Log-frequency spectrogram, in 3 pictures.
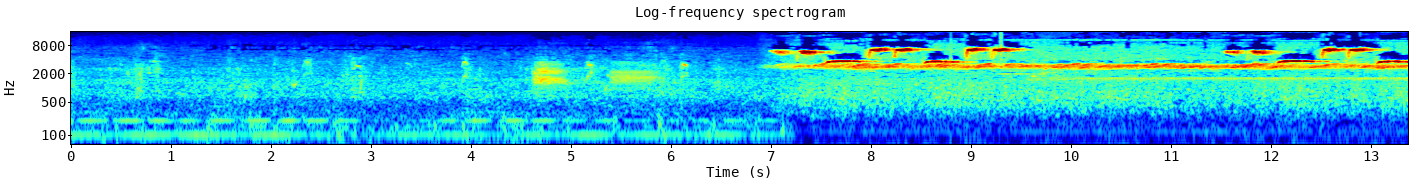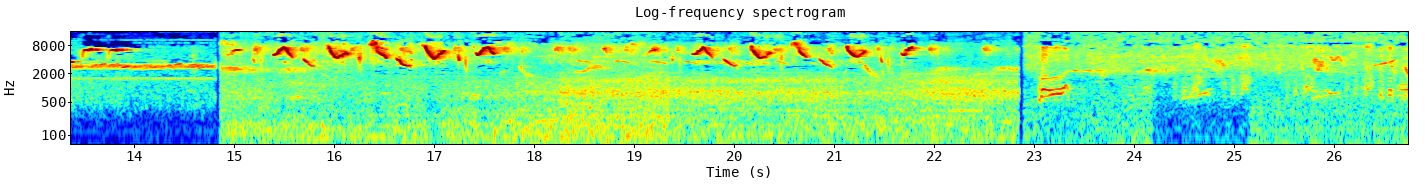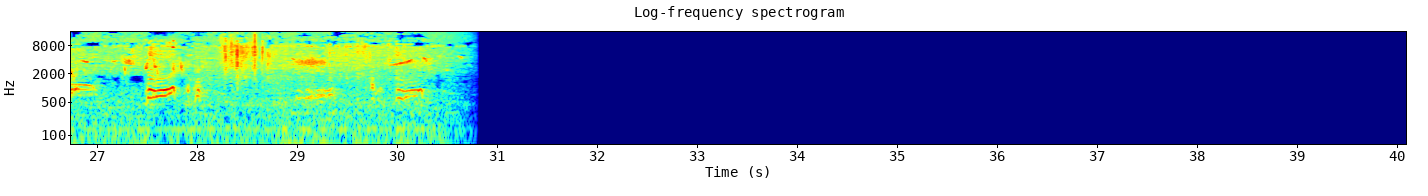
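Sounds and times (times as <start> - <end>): bird trilling: 7.0 - 30.6.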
